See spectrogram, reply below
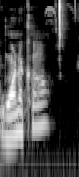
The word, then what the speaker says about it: Warnaco: Did I say that right? Warnaco? – Yeah, that, you said that right.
